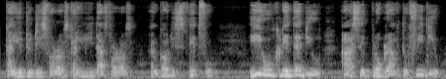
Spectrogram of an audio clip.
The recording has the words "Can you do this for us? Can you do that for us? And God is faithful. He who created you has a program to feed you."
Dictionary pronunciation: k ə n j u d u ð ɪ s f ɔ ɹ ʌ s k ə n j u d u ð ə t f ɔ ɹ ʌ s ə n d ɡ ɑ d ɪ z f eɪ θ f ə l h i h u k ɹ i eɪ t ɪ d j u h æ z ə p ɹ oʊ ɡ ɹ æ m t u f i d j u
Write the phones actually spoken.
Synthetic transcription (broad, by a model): k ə n j u d u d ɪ s f ɔ ɹ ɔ s k ə n j u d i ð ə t f ɔ ɹ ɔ s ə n ɡ ɑ d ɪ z f eɪ t f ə l h i h u k ɹ i eɪ t ɪ d j u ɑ s ə p ɹ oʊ ɡ ɹ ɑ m t u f i d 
